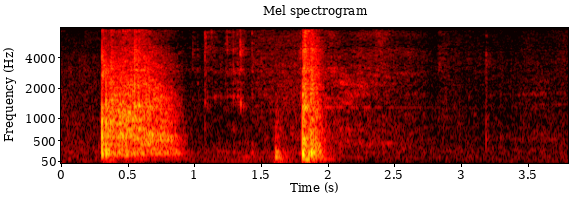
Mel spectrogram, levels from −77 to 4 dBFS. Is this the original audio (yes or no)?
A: yes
